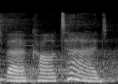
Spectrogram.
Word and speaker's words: verkaterd: Important note, verkortet, pronounced verkartad, is a Dutch expression which actually also does not exist in Dutch.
